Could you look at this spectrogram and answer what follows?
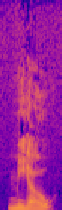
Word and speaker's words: Myoho: you spell it and I think it's the real spelling actually it's not phonetic and as in Nancy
